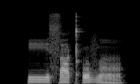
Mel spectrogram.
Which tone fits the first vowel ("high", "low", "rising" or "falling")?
high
